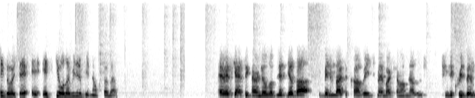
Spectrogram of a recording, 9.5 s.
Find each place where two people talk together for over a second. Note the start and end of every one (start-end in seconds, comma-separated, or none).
none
